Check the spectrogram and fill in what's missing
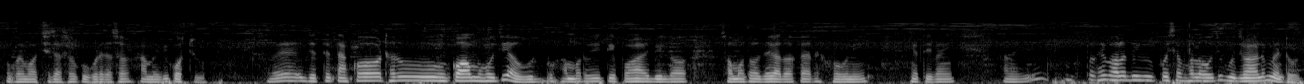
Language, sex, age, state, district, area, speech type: Odia, male, 30-45, Odisha, Kendujhar, urban, spontaneous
